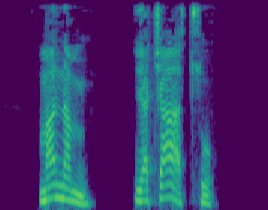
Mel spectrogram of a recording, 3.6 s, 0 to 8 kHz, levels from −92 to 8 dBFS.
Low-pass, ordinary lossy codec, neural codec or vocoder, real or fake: 7.2 kHz; Opus, 64 kbps; none; real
